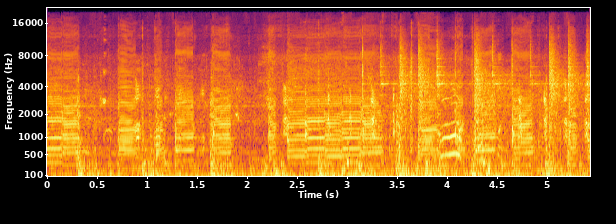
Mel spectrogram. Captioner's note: laughing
